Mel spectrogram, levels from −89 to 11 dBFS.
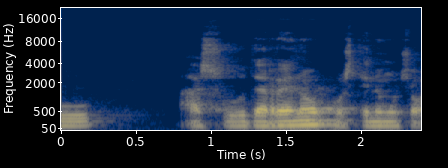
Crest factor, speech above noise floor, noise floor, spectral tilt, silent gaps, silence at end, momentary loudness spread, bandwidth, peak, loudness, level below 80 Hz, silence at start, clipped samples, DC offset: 18 dB; 49 dB; -70 dBFS; -8 dB/octave; none; 0 s; 17 LU; 9.2 kHz; -6 dBFS; -21 LUFS; -52 dBFS; 0 s; under 0.1%; under 0.1%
